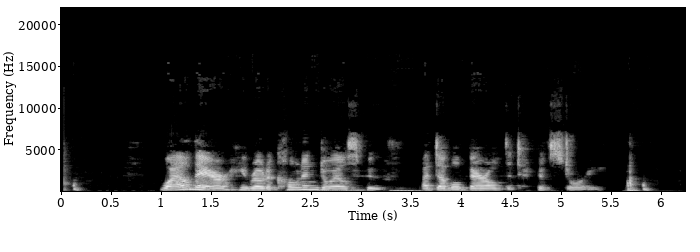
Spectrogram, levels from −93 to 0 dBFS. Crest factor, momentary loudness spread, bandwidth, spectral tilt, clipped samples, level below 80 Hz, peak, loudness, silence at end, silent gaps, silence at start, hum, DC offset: 20 dB; 17 LU; 7.4 kHz; -4 dB/octave; under 0.1%; -44 dBFS; 0 dBFS; -18 LUFS; 0.35 s; 0.41-0.45 s, 5.46-5.58 s; 0.1 s; none; under 0.1%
